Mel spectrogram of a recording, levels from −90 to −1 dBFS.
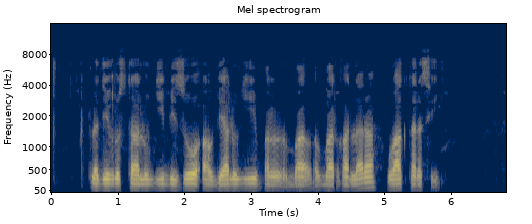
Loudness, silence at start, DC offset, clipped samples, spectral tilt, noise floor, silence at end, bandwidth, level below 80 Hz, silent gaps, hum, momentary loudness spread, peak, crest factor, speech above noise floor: -29 LUFS; 0.6 s; under 0.1%; under 0.1%; -6.5 dB/octave; -85 dBFS; 1.05 s; 7.8 kHz; -70 dBFS; none; none; 7 LU; -12 dBFS; 18 dB; 56 dB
